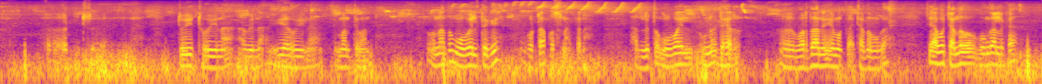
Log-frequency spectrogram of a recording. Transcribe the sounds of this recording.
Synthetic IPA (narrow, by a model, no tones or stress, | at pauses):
ʈuiʈhujna̰abina̰ʔijaɦujna | imant̪ɛma̰n | ɔ̰nad̪ɔmɔβajlt̪ɛɡɛɡɔʈapʰɔsna̰ʔkanaaɾnɛt̪ɔ̰ʔmɔβajlṵnəʔd̪ɛɦɛɾ | baɾd̪anɛʔɛmaka̰ʔt͡ʃand̪ɔbɔŋɡa | d͡ʒɛabɔt͡ʃand̪ɔbɔŋɡalɛka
